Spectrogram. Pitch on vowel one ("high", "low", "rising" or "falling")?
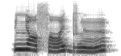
falling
